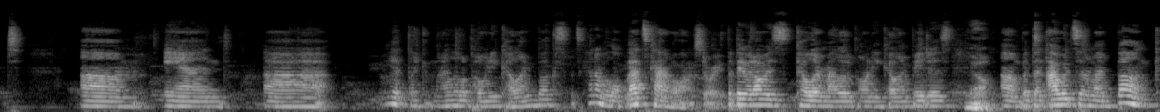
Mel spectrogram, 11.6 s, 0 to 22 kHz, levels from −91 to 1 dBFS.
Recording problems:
off-mic speech; far
room echo; very slight; dies away in 0.2 s
voice in the background; faint; throughout; 25 dB below the speech

